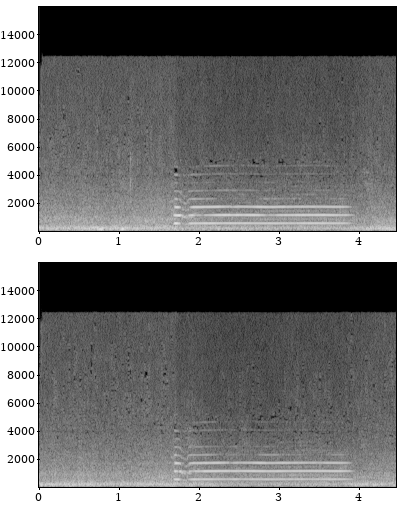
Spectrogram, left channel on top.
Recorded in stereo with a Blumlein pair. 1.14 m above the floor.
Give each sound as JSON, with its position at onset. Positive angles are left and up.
{"t": 1.7, "sound": "a trumpet", "azimuth_deg": 0, "distance_m": 1.0}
